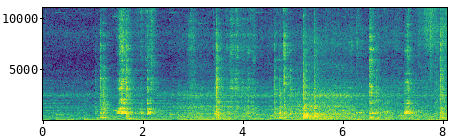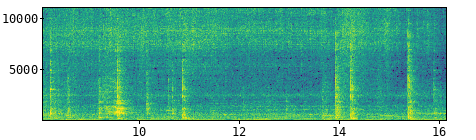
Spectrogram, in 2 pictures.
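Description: Pav bread rolls frying in butter on a flat tawa griddle: a steady sizzle, with a metal spatula scraping and tapping on the pan at irregular moments as the rolls are pressed and turned.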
